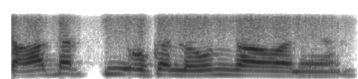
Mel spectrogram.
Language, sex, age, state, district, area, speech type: Telugu, male, 30-45, Telangana, Kamareddy, urban, conversation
